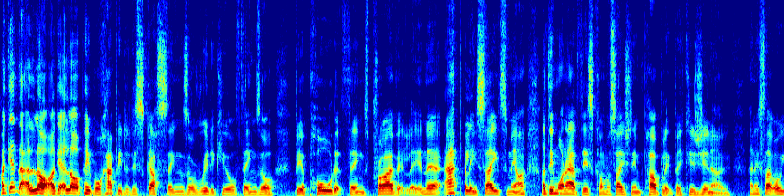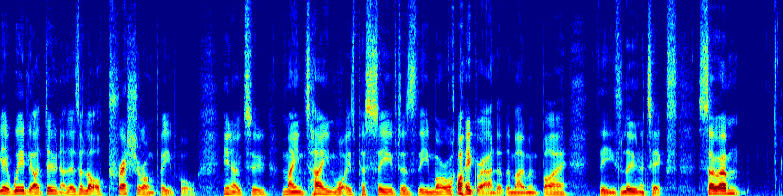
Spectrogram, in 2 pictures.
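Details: Adult man; ordinary speech.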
